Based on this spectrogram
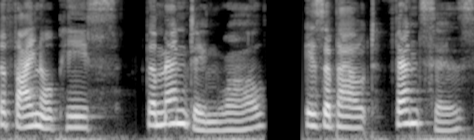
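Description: Over a silent background in a very clean recording, a woman speaks at a medium pitch. Her pace is very slow and her intonation lively. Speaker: radio announcer. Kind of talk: scripted news-style narration of an introduction. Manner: formal, clear, slow, even-paced.

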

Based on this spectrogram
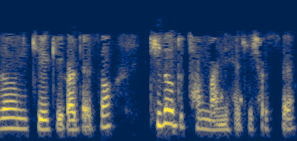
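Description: A woman speaks at a medium pitch and a moderate pace. It is an unremarkable speaking voice. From North Korea. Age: 30s. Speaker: North Korean defector and human rights activist. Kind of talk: interview testimony.

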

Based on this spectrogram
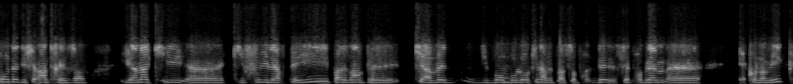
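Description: A man speaks at a high pitch and a fairly slow pace. His intonation stays fairly even. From Burundi. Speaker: community leader and basketball team head. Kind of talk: radio interview. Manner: hesitant, many fillers and repetitions.

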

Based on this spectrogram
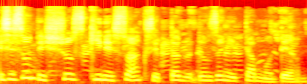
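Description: Somewhat breathy, a woman's medium-pitched voice carries a dark, mellow tone. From Nigeria. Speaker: activist. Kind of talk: interview soundbite.

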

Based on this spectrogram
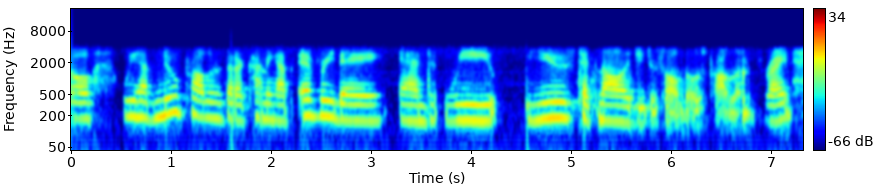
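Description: A woman has a normal speaking voice, fairly low in pitch with ordinary pitch variation. She talks at a moderate pace. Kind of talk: recorded interview clip.

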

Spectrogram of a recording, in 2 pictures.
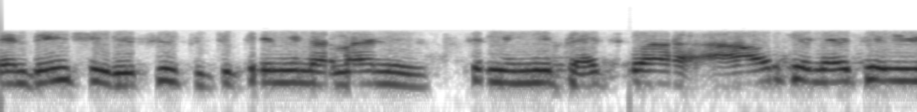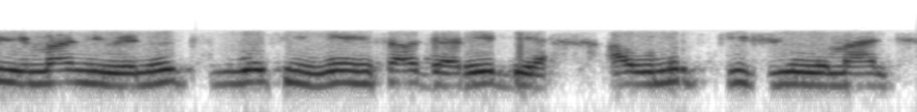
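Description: A woman speaks with a Zimbabwean accent at a medium pitch and a fairly quick pace. Her intonation is fairly even and her loudness very even. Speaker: trafficking victim. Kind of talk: testimony. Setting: shelter in Kuwait, remote.

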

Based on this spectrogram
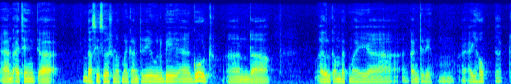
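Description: Speaking with a Bengali accent, a man uses a dark, mellow tone and monotone, flat intonation at a fairly slow pace, with long, frequent pauses. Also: medium pitch for a man. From Bangladesh (Barisal). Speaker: poet and writer in exile. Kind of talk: interview. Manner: halting.

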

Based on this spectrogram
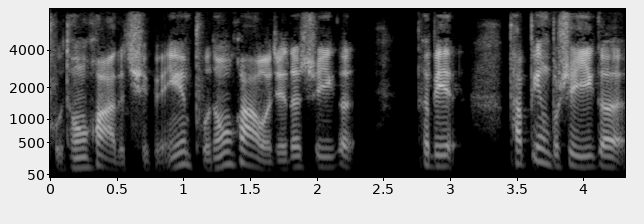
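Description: Talking at a very fast pace, this man has a fairly high voice. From China. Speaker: stand-up comedian and political science PhD. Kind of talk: interview. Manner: halting, many fillers and repetitions.

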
